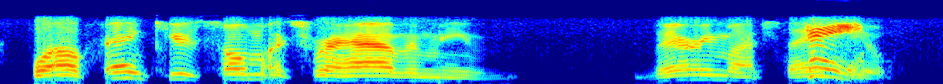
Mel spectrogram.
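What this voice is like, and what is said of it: Strained, nearly lost voice. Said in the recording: “my voice is almost gone because we're doing Howl Scream also”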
